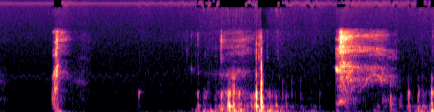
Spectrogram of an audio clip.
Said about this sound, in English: first cough, second cough.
